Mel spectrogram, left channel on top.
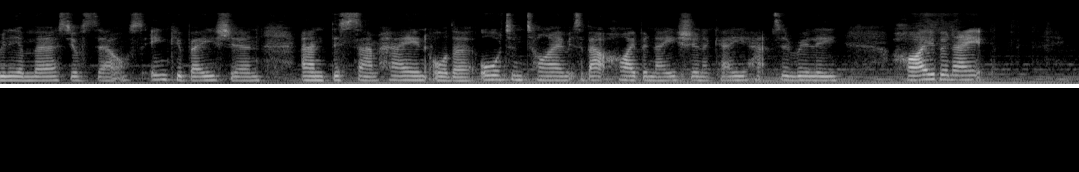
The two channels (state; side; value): silent; right; digital silence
